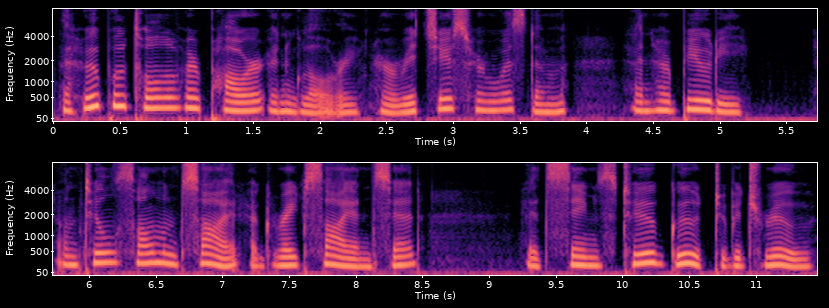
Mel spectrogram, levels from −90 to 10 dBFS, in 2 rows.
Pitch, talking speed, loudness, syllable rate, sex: 190 Hz, 155 wpm, -17 LUFS, 4.3 syllables/s, female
